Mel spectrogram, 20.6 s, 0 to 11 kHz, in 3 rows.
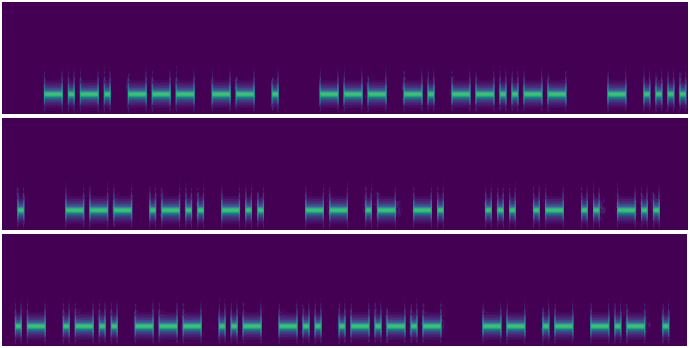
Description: Morse code, heard as a keyed tone, about 20 wpm, 600 Hz. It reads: COME ON, THE OLD MAN SAID ALOUD. MAKE
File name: the old man and the sea / the old man and the sea part 1 20wpm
